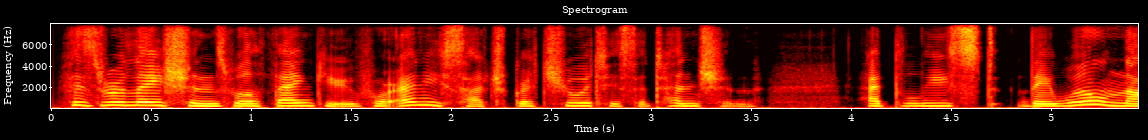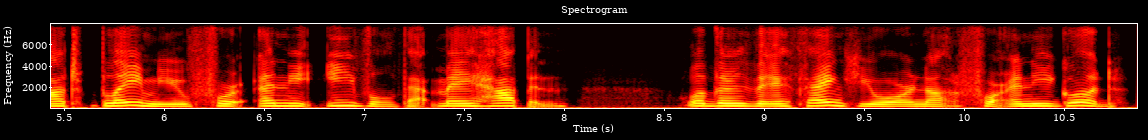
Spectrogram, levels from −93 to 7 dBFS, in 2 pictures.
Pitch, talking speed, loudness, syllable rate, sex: 230 Hz, 175 wpm, -18 LUFS, 4.7 syllables/s, female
